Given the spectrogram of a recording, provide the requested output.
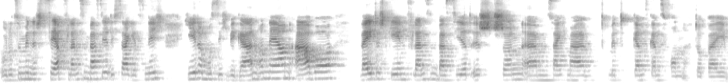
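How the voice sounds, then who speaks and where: A bright, sharp tone comes at a fairly slow pace with fairly even intonation, big swings in loudness, and audible room echo. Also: woman, medium pitch for a woman. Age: 20s. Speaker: vegan nutrition advisor. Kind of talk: casual chat.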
